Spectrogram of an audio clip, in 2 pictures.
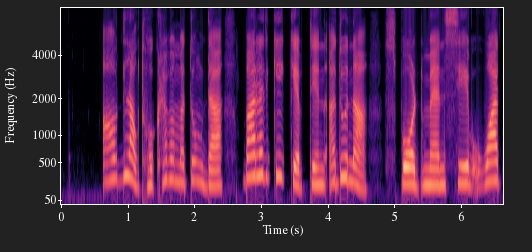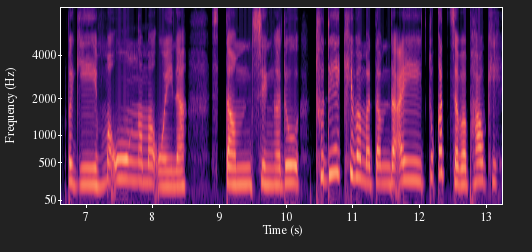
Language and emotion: Manipuri, disgusted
